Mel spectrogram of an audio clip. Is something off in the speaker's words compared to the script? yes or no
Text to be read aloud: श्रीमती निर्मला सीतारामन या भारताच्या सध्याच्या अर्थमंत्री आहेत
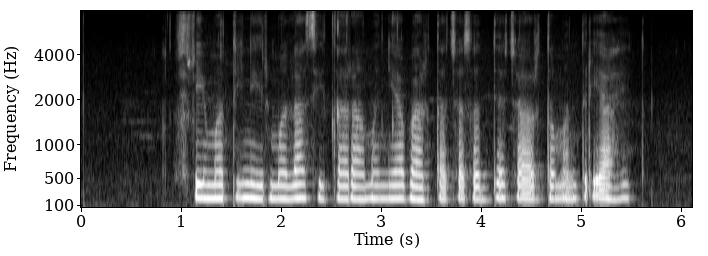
no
